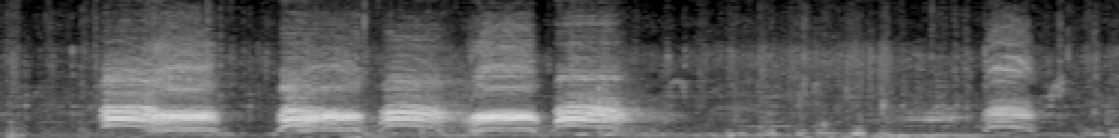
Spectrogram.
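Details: Crows calling while attacking food: five loud harsh caws in quick succession, each about half a second, then a pause and one more caw near the end.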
